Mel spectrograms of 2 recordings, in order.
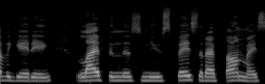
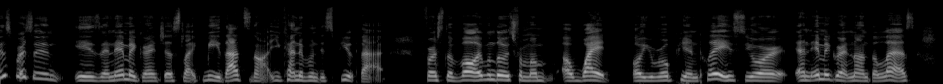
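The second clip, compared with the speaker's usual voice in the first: usual speaking voice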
